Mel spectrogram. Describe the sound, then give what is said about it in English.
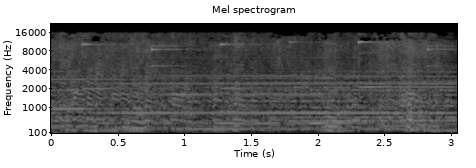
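Flies buzzing in a steady, continuous drone with a thin harmonic whine, fairly faint and unbroken for the few seconds, with no voices. “In place of the loud chorus of crickets and frogs and birds, she could only hear the howling wind and the eerie buzzing of flies.”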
